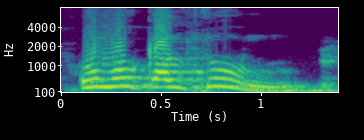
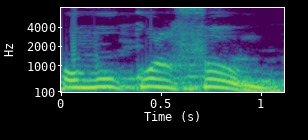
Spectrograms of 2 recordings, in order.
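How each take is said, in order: First: The second word starts with a 'ka' sound. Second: The second word starts with a 'ku' sound. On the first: The speaker calls it wrong. "bukan Kalsum" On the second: The speaker calls it right.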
